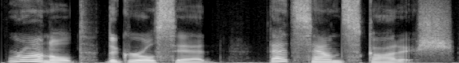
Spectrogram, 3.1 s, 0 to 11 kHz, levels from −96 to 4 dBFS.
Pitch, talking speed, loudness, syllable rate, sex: 205 Hz, 135 wpm, -16 LUFS, 3.5 syllables/s, female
